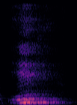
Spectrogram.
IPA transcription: ɪd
